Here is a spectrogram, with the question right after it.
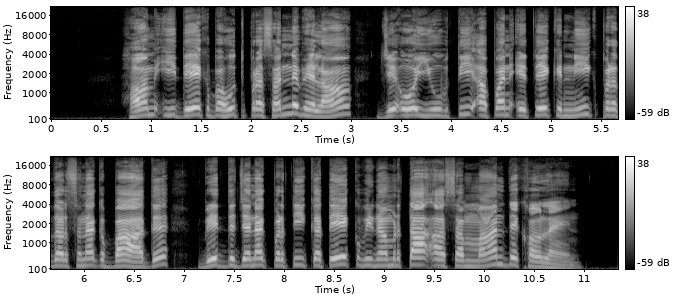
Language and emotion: Maithili, happy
